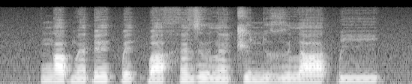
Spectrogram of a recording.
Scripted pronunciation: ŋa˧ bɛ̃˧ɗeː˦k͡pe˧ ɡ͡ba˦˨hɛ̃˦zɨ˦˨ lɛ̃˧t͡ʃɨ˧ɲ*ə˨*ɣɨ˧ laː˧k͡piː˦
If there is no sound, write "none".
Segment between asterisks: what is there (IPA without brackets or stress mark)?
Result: ɨ˨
